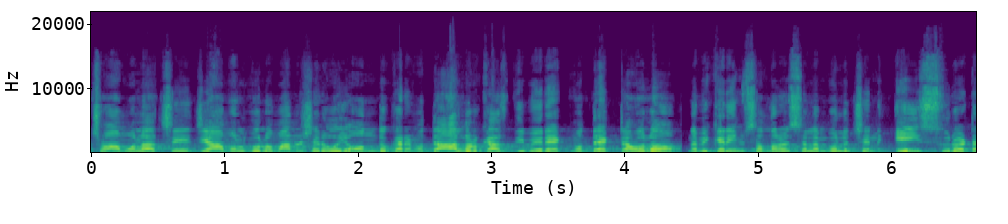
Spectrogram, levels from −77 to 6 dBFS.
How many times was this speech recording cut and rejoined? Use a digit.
1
